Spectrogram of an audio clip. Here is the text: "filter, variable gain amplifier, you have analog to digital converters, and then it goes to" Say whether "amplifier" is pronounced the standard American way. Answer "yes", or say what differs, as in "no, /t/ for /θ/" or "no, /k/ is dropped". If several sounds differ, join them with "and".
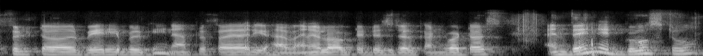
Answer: no, /m/ is dropped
